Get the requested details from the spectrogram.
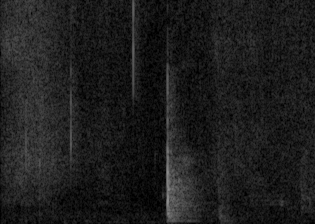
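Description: Something is set down on a wooden table with a knock.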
